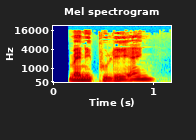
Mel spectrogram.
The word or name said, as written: manipulering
